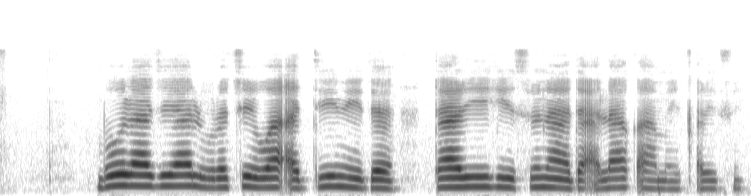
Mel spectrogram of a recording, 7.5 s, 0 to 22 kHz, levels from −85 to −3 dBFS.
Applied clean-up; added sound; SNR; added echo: none; none; none; none.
